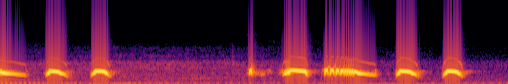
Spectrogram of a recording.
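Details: Male spotted dove singing in the khu ang style with a double-note khan yon delivery: two arched coos, a pause, then a short note, a coo, a long drawn falling coo and two more coos, over a faint low hum.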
